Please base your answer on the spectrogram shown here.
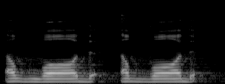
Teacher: حرف الضاد يخرج من حافة اللسان وليس من طرف اللسان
